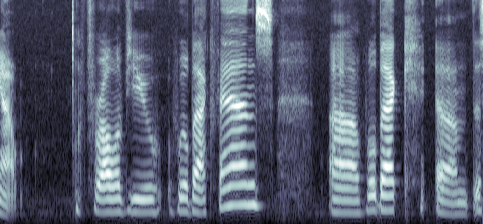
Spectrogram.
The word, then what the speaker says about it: Houellebecq: But when I saw this, I kind of wanted to go on I think you pronounce his name Houellebecq, like Michel Houellebecq, reading.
